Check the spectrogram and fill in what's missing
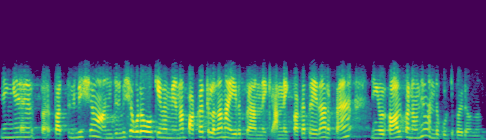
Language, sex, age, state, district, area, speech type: Tamil, female, 18-30, Tamil Nadu, Viluppuram, urban, conversation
